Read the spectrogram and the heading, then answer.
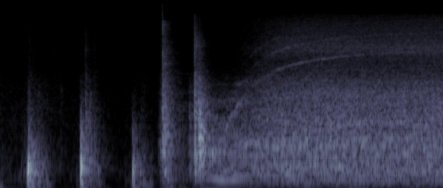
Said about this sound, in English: Actually, dearie, I need you to finish vacuuming for me.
